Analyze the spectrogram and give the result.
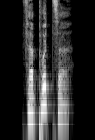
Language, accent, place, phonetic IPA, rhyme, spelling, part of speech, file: German, Germany, Berlin, [fɛɐ̯ˈpʊt͡sə], -ʊt͡sə, verputze, verb, De-verputze.ogg
- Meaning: inflection of verputzen: 1. first-person singular present 2. first/third-person singular subjunctive I 3. singular imperative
